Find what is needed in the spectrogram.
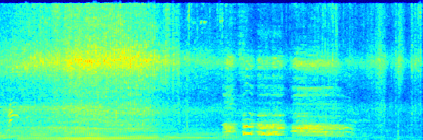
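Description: A low rumble swells and fades over the first couple of seconds, like a passing vehicle. Then, about three seconds in, a rooster crows once, a broken-up call lasting about a second and a half.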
